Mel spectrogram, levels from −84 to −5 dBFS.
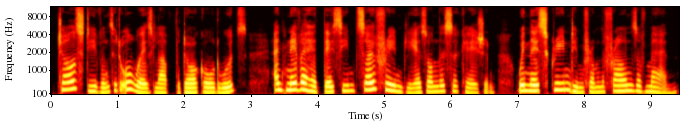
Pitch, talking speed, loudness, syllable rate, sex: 200 Hz, 185 wpm, -19 LUFS, 4.6 syllables/s, female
